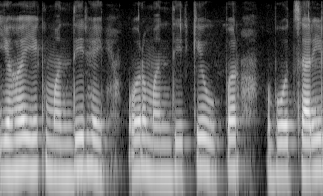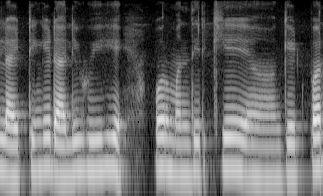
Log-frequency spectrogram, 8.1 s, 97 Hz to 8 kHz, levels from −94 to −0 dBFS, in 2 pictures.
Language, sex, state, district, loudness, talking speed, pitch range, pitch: Hindi, female, Chhattisgarh, Kabirdham, -20 LUFS, 150 wpm, 160-175 Hz, 165 Hz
